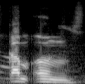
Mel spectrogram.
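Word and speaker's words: cảm ơn: sa kanila daw um how you pronounce it is actually come on.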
